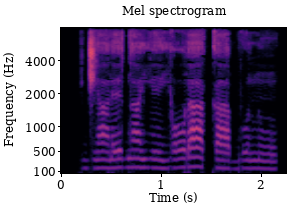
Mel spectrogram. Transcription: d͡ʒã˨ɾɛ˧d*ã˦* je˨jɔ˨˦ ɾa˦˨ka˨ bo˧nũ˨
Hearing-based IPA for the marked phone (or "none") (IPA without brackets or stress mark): ã˧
